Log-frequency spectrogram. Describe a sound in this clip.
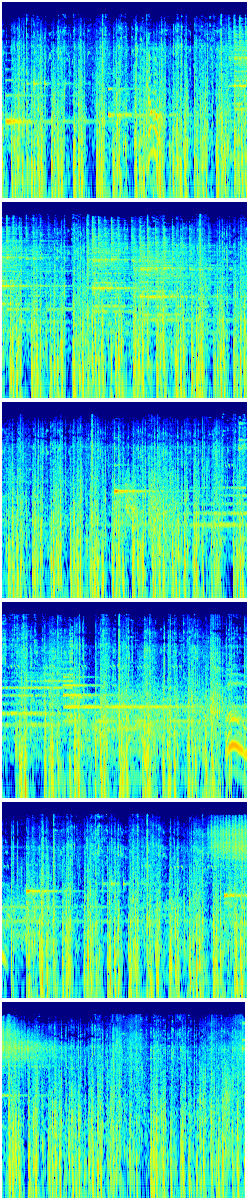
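A horse's hooves gallop quickly over the ground.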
